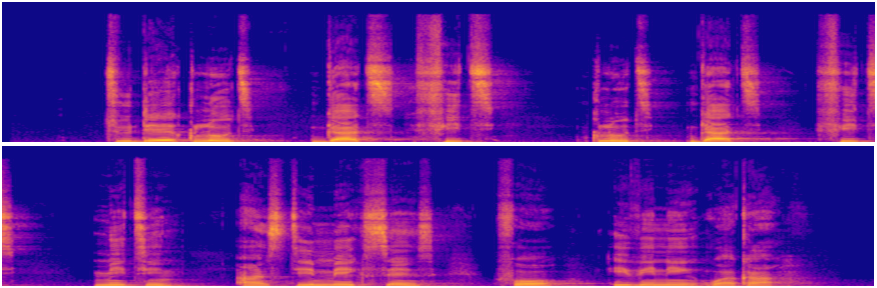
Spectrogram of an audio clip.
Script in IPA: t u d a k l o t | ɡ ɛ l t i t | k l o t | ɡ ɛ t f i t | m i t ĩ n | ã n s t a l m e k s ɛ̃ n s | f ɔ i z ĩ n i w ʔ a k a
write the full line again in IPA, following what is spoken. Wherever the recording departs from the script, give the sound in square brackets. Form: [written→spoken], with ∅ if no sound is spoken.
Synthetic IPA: t u d [a→e] k l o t | ɡ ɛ [l→∅] t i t | k l o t | ɡ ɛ t f i t | m i t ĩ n | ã n s t [a→i] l m e k s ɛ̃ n s | f ɔ i [z→v] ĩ n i w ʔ a k a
